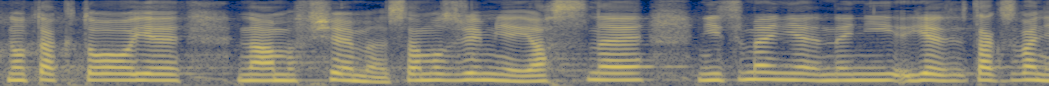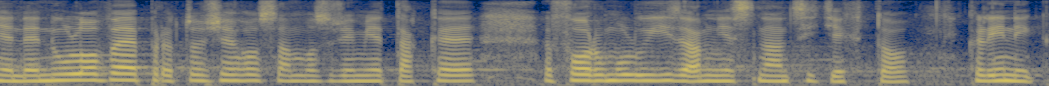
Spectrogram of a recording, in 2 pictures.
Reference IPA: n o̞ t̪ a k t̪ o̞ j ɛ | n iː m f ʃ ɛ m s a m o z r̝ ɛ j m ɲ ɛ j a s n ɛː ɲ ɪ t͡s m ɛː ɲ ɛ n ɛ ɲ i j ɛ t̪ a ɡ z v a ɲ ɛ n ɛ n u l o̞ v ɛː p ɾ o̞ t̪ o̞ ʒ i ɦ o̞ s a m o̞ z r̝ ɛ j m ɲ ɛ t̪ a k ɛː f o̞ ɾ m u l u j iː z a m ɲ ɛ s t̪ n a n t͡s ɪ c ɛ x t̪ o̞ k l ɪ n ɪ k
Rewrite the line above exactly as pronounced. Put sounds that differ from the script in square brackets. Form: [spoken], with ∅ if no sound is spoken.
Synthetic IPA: n o̞ t̪ a k t̪ o̞ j ɛ | n [aː] m f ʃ ɛ m s a m o z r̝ ɛ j m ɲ ɛ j a s n ɛː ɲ ɪ t͡s m ɛː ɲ ɛ n ɛ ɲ i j ɛ t̪ a ɡ z v a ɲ ɛ n ɛ n u l o̞ v ɛː p ɾ o̞ t̪ o̞ ʒ [ɛ] ɦ o̞ s a m o̞ z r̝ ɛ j m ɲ ɛ t̪ a k ɛː f o̞ ɾ m u l u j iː z a m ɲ ɛ s t̪ n a n t͡s ɪ c ɛ x t̪ o̞ k l ɪ n ɪ k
